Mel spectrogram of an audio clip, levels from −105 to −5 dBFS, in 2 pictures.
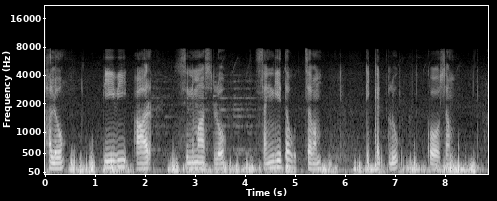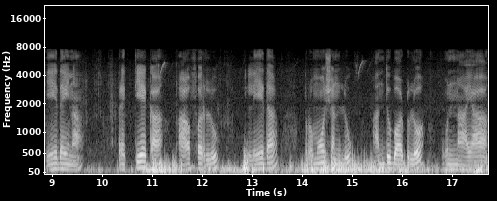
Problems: background sounds at intervals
